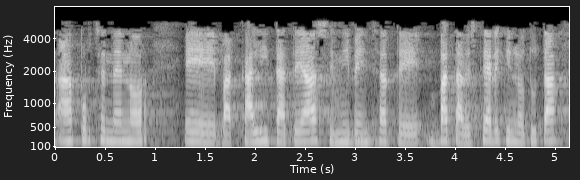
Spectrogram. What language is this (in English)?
Basque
